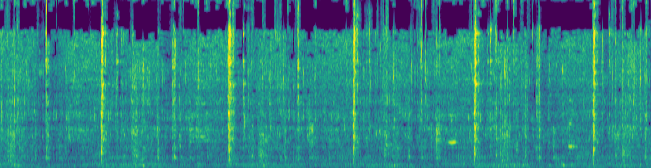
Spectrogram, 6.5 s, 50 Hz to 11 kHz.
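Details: Hand-drilled shallow emergency water well pumped down after about 10 gallons; sharp irregular ticks and gurgling over a wet hiss as the pump pulls air from the nearly empty well, and silt shows in the water.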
